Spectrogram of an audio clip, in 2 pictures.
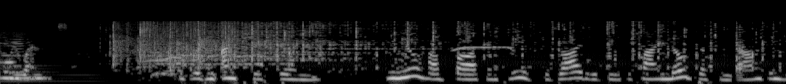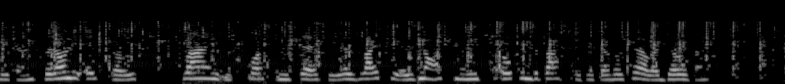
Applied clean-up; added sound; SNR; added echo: classical method spectral subtraction.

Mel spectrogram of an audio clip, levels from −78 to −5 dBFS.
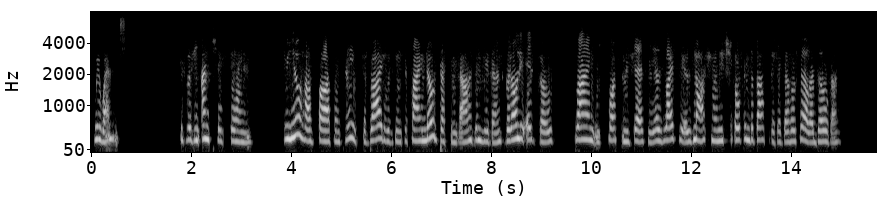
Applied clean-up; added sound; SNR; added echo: neural mask model Resemble Enhance denoiser.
